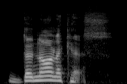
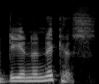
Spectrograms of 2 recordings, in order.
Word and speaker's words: Deinonychus: Honestly, the cassowary, and I've said this often, is the modern Deinonychus or Deinonychus, depending on your pronunciation.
